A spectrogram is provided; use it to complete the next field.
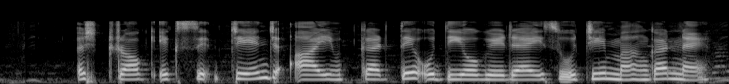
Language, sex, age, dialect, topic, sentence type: Maithili, female, 41-45, Bajjika, banking, statement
